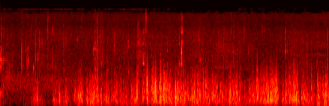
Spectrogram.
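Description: Wind buffeting the microphone, a rough gusting rumble that swells after about a second, with a few faint clicks.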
